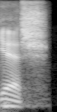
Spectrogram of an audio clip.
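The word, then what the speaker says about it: geas: this a you're saying is it the g-e-a-g-e-a-s yes that is apparently pronounced yes oh i didn't know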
